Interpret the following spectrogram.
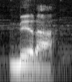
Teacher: o cam é a sílaba mais forte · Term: sílaba tônica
